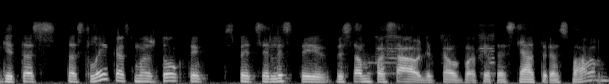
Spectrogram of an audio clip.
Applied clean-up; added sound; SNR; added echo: neural diffusion model UNIVERSE++.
